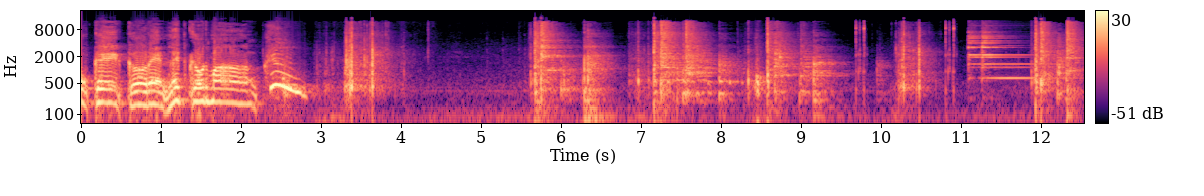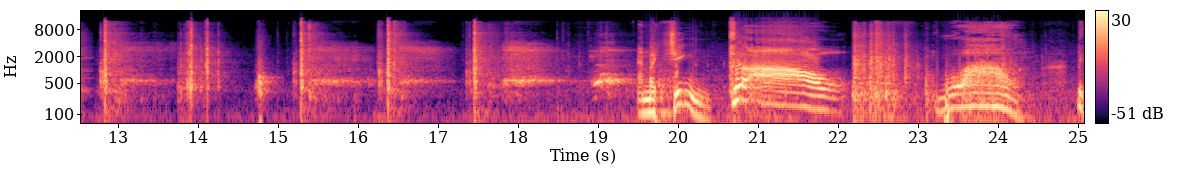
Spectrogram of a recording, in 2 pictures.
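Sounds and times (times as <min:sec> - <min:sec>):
short ringing chime: 0:11.1 - 0:12.0.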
